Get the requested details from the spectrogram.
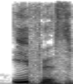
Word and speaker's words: Eephus: E-E-P-H-U-S. It takes its name from a pitch called the Ephus pitch that is the junkest of junk pitches in baseball.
